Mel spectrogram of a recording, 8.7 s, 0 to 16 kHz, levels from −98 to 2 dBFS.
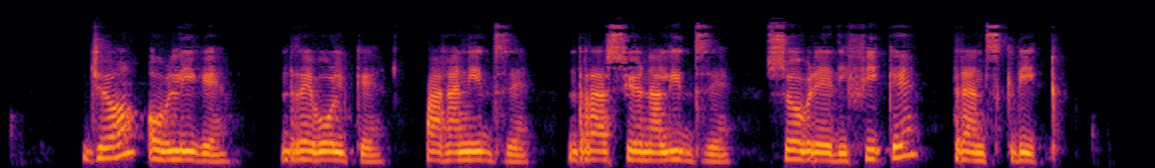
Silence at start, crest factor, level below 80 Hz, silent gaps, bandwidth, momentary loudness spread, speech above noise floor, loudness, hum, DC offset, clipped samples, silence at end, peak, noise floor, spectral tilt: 0.6 s; 14 dB; -72 dBFS; none; 9.4 kHz; 13 LU; 59 dB; -19 LUFS; none; under 0.1%; under 0.1%; 0.75 s; -6 dBFS; -77 dBFS; -5 dB/octave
